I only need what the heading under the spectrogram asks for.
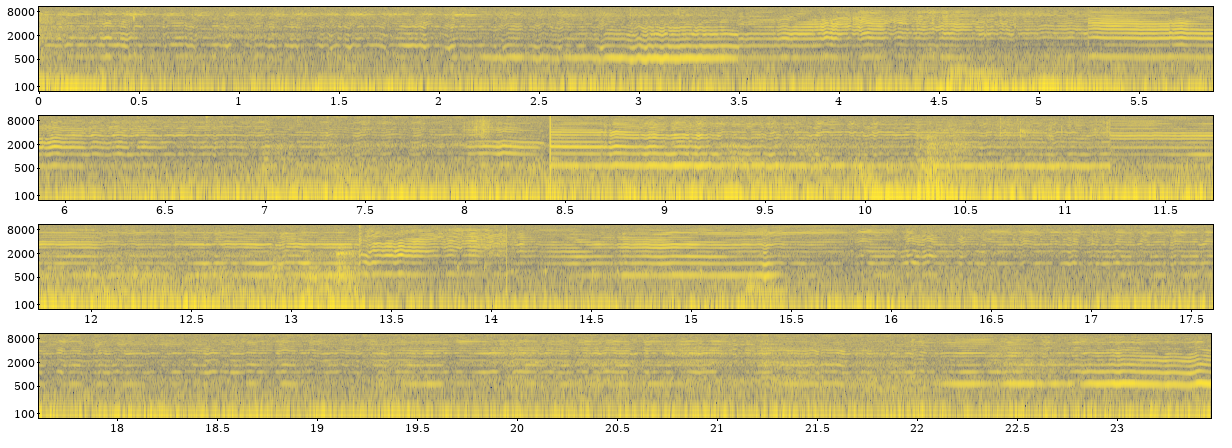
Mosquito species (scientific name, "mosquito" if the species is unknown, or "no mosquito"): Culex quinquefasciatus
